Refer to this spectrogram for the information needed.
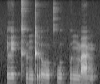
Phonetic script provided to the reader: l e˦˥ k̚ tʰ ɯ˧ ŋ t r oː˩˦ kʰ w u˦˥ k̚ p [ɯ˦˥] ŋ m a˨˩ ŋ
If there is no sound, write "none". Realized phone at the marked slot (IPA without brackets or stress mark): ɯ˧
